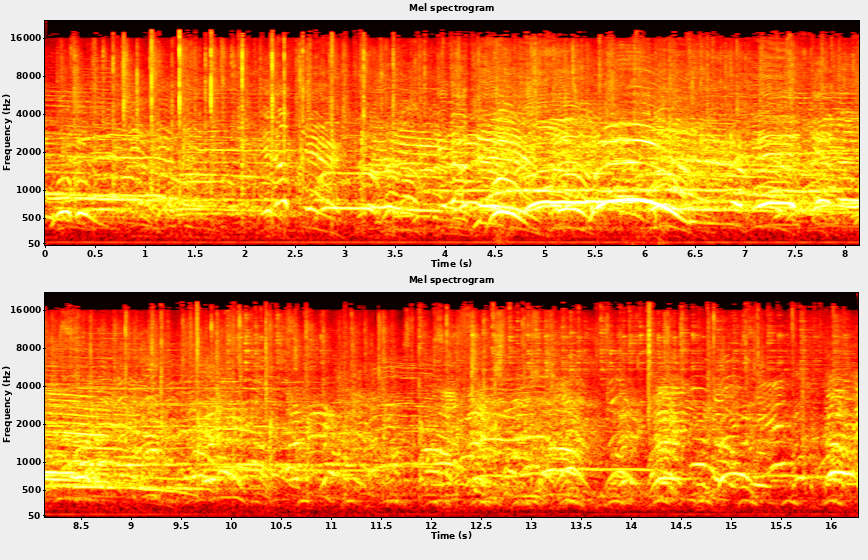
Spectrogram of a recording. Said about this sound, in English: Yeah, do you hear them chanting for me? They need another one. They do.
